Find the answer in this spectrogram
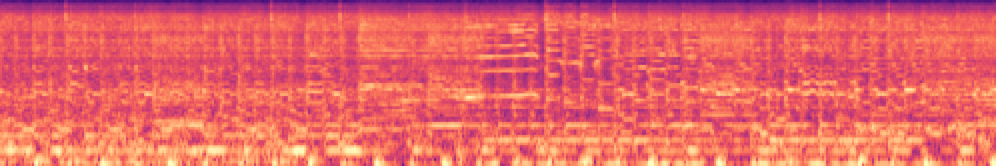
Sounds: musical instrument
inside a small room
music
plucked string instrument
guitar

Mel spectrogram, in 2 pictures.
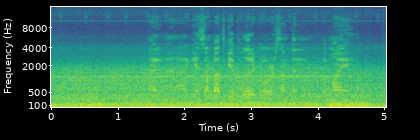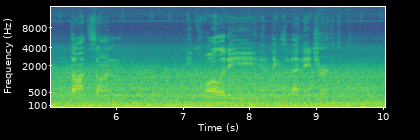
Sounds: speech

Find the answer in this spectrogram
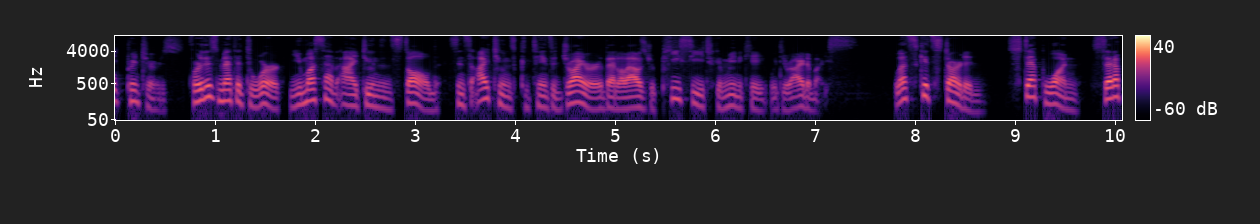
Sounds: speech

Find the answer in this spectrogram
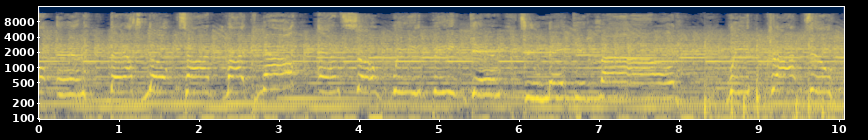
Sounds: music

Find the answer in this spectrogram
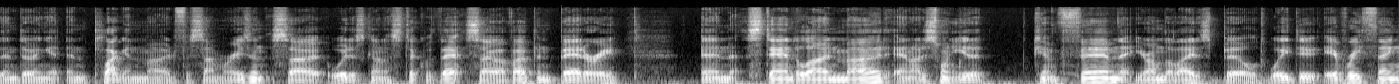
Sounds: speech

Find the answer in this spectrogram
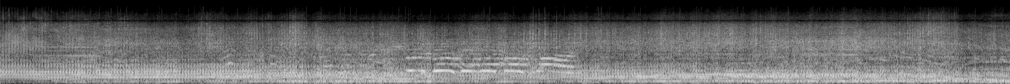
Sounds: truck
speech
vehicle

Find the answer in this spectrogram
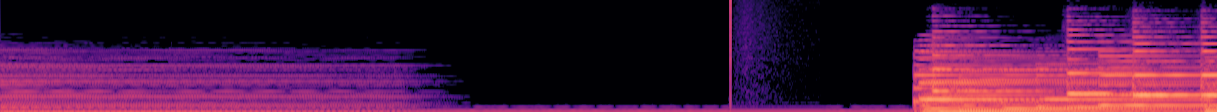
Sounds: musical instrument
piano
electric piano
keyboard (musical)
music

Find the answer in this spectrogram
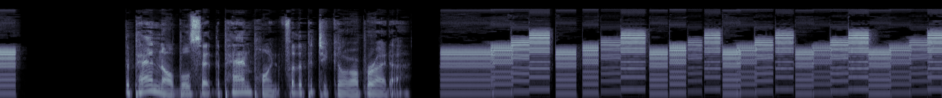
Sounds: synthesizer
beep
music

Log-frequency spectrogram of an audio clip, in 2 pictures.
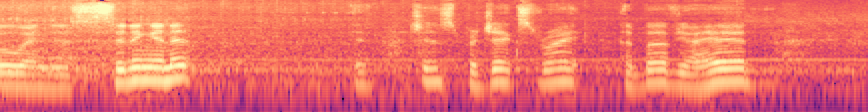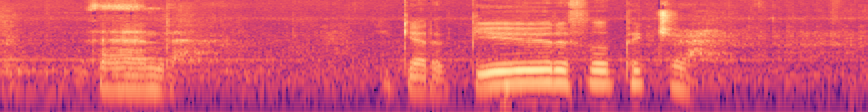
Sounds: vehicle
speech

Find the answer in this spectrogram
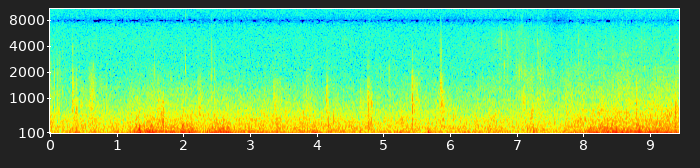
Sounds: volcano explosion

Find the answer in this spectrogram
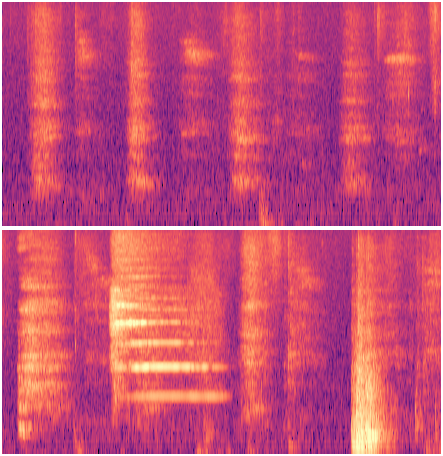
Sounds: inside a small room

